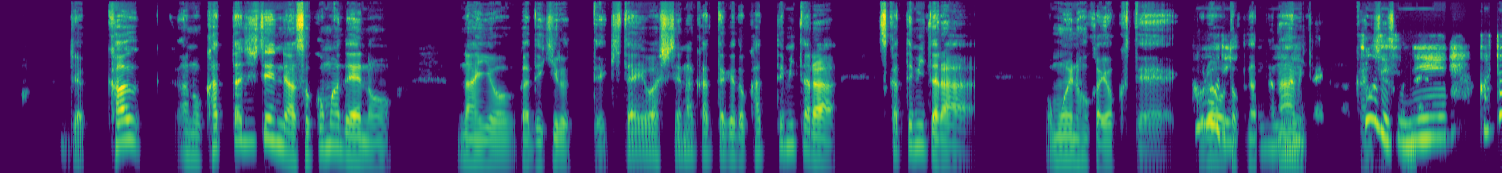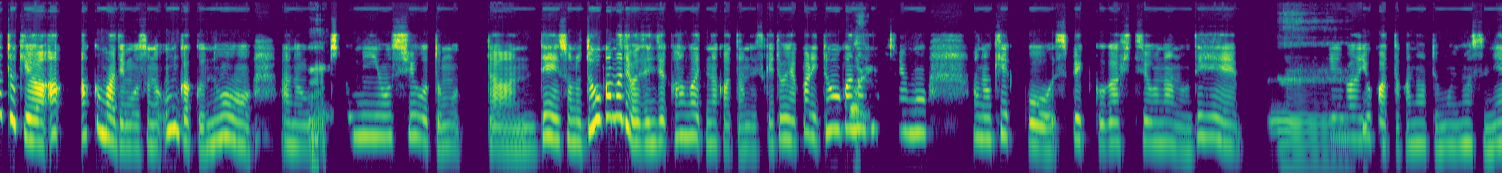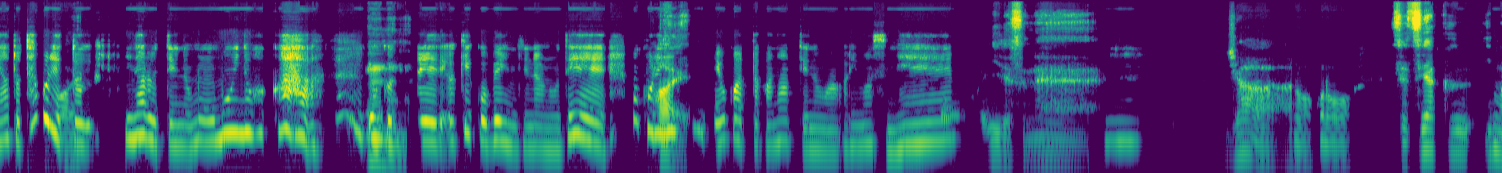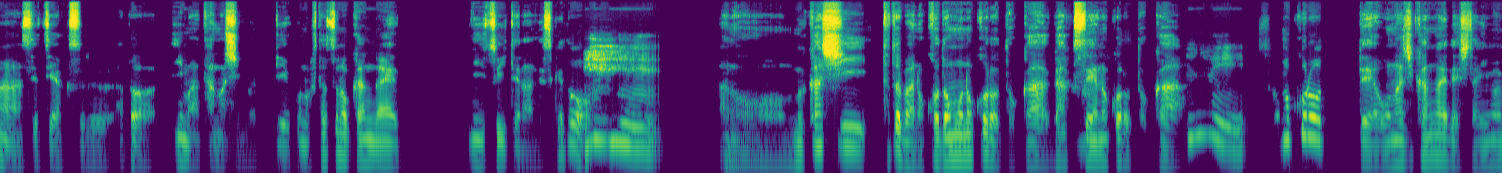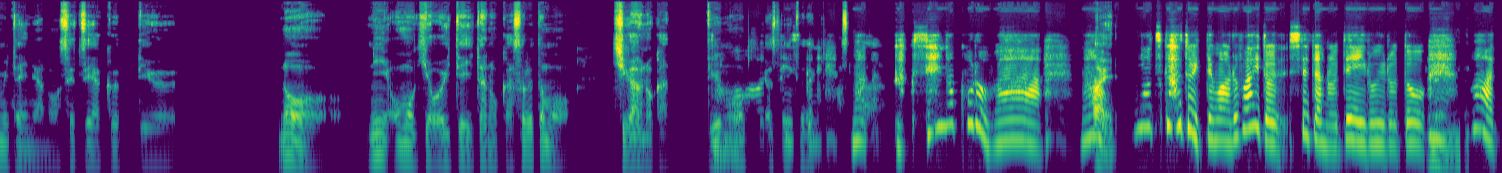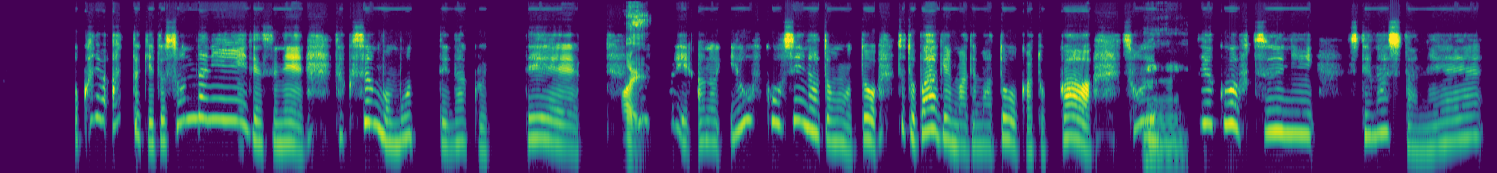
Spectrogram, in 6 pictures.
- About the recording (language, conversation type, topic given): Japanese, podcast, 今のうちに節約する派？それとも今楽しむ派？
- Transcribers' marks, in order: tapping; laughing while speaking: "思いのほか"; other background noise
